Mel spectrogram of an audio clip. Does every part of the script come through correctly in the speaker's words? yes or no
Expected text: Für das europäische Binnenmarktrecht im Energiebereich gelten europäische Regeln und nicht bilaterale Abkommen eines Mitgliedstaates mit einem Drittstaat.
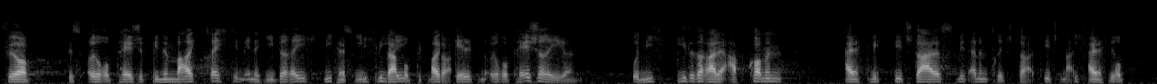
no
